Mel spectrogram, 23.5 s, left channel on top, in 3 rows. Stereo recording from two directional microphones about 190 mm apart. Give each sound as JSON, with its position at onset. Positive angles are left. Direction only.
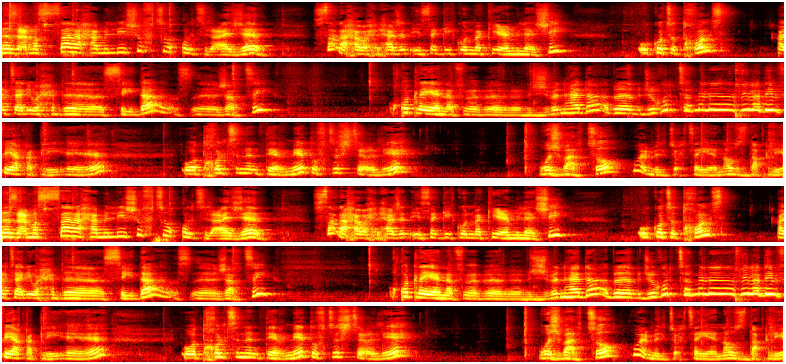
{"t": 0.0, "sound": "speech", "side_deg": -55}
{"t": 11.4, "sound": "speech", "side_deg": -45}
{"t": 20.8, "sound": "speech", "side_deg": -45}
